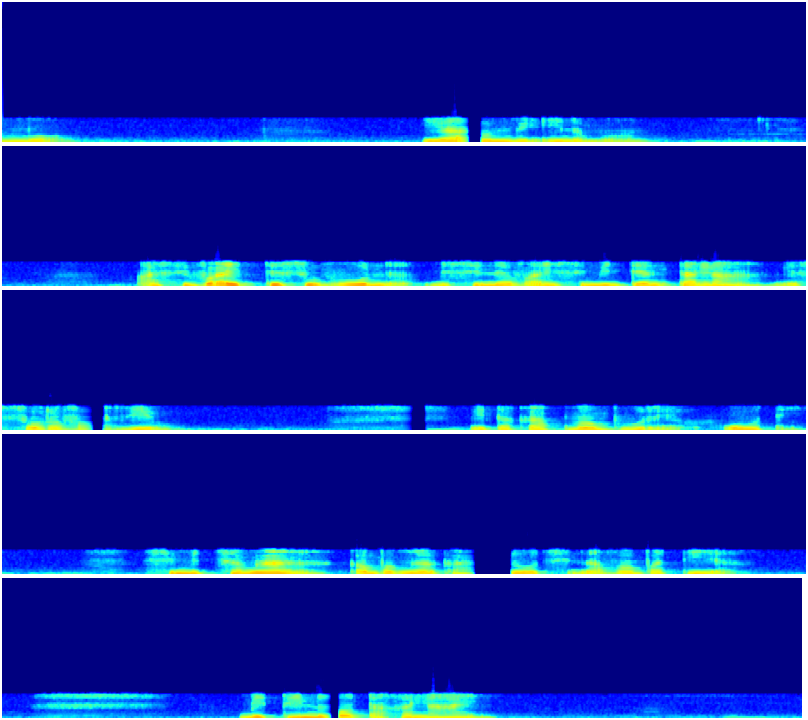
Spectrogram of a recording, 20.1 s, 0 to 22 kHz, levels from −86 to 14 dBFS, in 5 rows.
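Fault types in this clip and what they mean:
Packet loss with pitch repetition: Six stretches of audio go missing, lasting 30 to 240 ms. The receiver fills each gap by looping the last pitch period. The 30 ms gap before "mi sinevai simi deng" is a brief buzzy hold. Longer gaps of 100 to 120 ms buzz, then fade to silence within about 50 ms. The 240 ms gap after "sim tsanga ka banga" fades into silence. Speech returns through a short cross-fade.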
